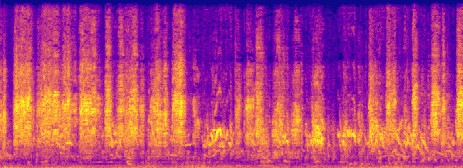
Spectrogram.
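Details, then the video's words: Crowd of Australian parrots producing a loud, dense chorus of high, hissy chirps and chatter, pulsing in quick bursts with hardly a break. "Beautiful Australian Parrots Chirping sounds beautiful Parrots Sounds"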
